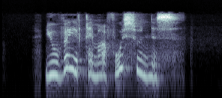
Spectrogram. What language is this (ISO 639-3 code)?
kab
